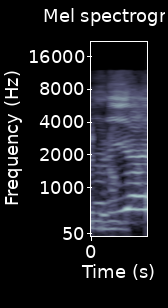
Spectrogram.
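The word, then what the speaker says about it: ιστορία: Historia es historia en griego. Ah, mira, Va ¿ves? sin H y con acento en la última I.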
